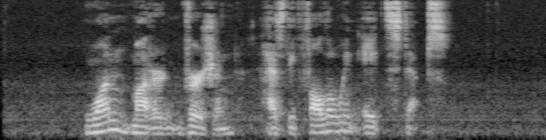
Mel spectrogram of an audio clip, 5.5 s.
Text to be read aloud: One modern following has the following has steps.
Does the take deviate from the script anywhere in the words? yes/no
yes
